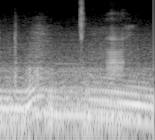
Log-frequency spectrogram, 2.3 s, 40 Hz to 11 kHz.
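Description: A broken BMW M5 with faulty shifting idles close by, its engine a steady, deep, even rumble for the whole stretch with no rise in revs.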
